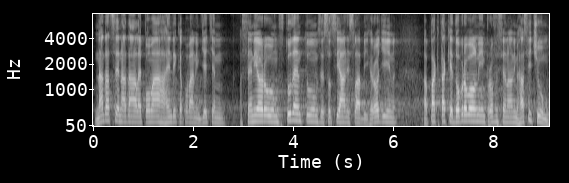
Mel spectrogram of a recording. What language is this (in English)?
Czech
